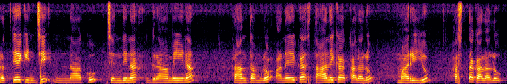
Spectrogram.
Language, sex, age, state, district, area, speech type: Telugu, male, 18-30, Telangana, Adilabad, urban, spontaneous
